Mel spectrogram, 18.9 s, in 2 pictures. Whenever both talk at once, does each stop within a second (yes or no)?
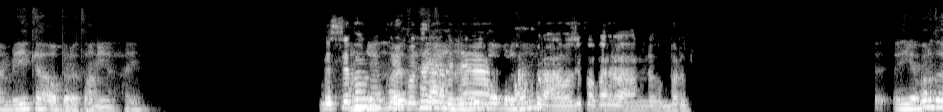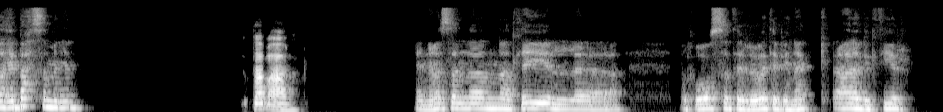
no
